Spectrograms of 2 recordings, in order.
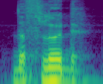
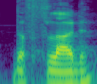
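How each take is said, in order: First: Flood is said with an unusual, altered sound. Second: Flood is said with its ordinary pronunciation.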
